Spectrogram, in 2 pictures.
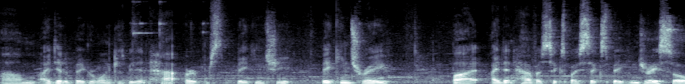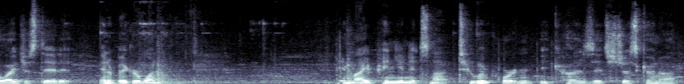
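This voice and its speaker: Shopping in a store and baking in his home kitchen, a young man chats to his vlog camera, cracking jokes and laughing frequently. His voice is fairly low-pitched and he speaks at normal speed over background noise.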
